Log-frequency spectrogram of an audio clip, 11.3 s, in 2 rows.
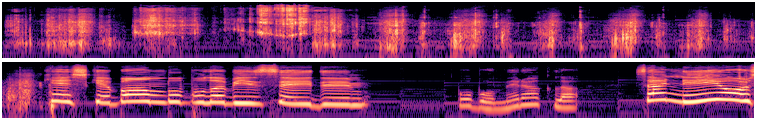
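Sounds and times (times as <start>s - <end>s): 
bear eating from a jar: 0.0s - 6.0s
speech: 6.1s - 8.4s, 9.1s - 11.2s.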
